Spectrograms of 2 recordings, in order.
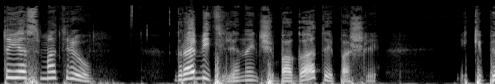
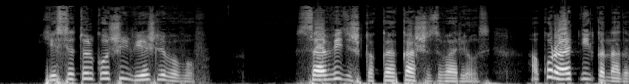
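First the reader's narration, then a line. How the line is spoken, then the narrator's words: Sighing civilian. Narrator (Russian): вздохнул штатский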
